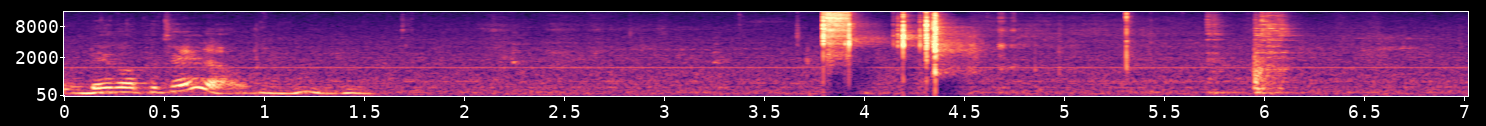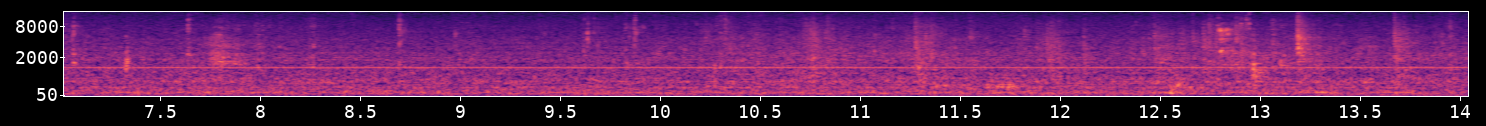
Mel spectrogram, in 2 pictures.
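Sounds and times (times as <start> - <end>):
sharp snaps and clicks: 3.7 - 4.7.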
